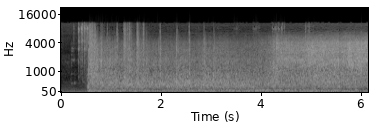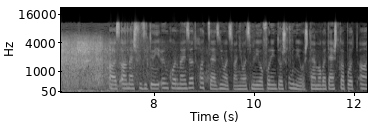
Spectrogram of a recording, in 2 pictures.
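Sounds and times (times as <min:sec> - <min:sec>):
demolition explosion of old factory halls: 0:00.5 - 0:08.4
roaring rumble of collapsing structures: 0:00.5 - 0:09.0
speech: 0:07.1 - 0:12.2.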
